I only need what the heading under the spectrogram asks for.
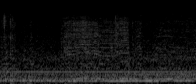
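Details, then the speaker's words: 2005-2009 Ford F250 radio after plugging in aux cord harness: faint whirring and soft mechanical clicking in dash for a couple of seconds as CD changer cycles on power-up; remove CDs beforehand. "kind of cycling through. That's why you want to make sure that all your CDs are out of your changer."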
